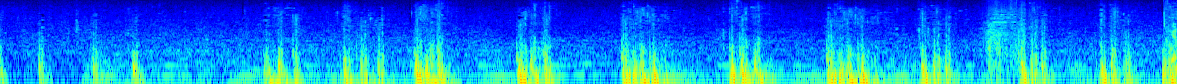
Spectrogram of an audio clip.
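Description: Horse hooves clip-clop in Mount & Blade: Warband, a rhythmic, fairly close series of hoofbeats at a steady trotting pace, heard alone without talking.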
